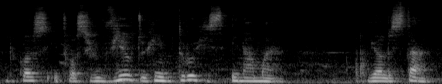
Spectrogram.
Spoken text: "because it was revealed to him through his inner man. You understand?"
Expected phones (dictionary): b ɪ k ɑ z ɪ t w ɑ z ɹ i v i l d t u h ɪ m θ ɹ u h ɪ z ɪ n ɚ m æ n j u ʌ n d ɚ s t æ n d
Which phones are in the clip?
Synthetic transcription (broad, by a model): b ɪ k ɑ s ɪ t w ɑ s ɹ i v i l d t u h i m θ ɹ u h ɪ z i n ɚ m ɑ n j u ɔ n d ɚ s t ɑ n d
